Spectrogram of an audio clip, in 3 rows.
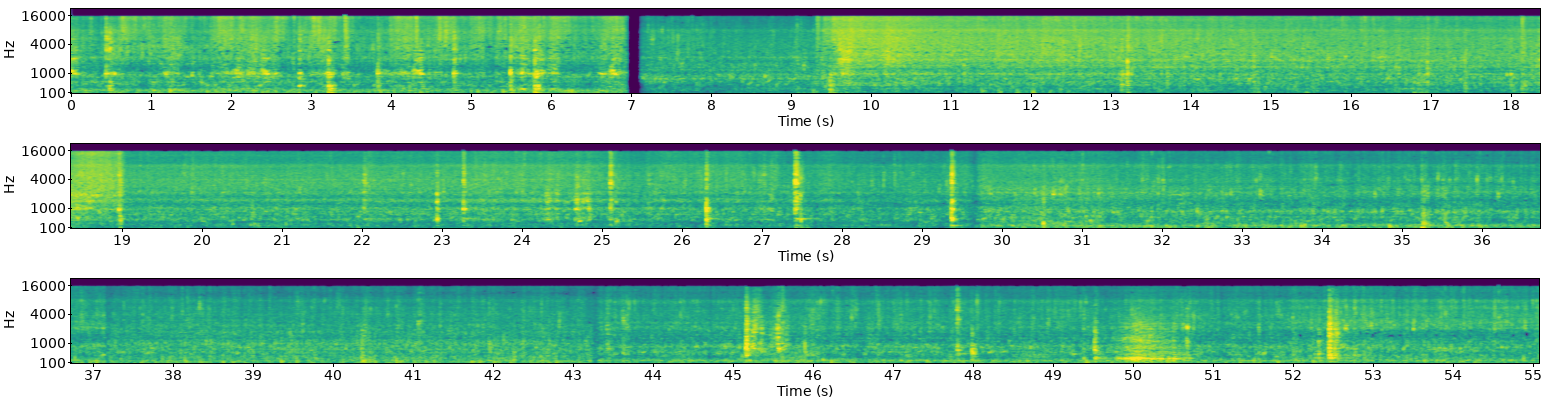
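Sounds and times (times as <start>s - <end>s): food sizzling in a pan: 0.0s - 7.0s, 9.3s - 34.0s, 45.0s - 46.3s, 49.4s - 51.4s, 52.2s - 53.1s.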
